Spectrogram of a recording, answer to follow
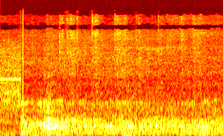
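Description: A tram car rumbling along its street rails, a steady low rumble that starts abruptly about a quarter second in.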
